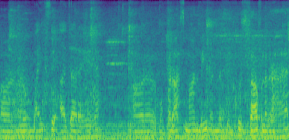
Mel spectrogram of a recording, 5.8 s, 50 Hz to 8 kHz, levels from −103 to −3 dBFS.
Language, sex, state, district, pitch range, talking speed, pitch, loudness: Hindi, male, Punjab, Kapurthala, 115-130 Hz, 185 wpm, 120 Hz, -19 LUFS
